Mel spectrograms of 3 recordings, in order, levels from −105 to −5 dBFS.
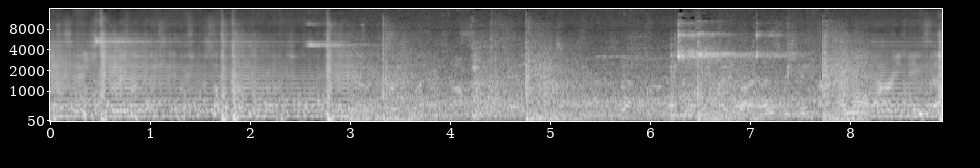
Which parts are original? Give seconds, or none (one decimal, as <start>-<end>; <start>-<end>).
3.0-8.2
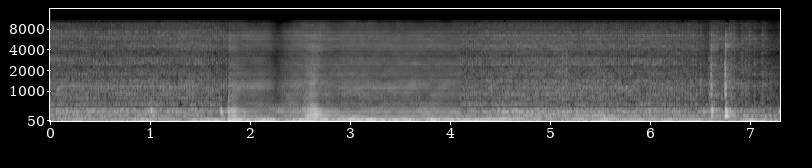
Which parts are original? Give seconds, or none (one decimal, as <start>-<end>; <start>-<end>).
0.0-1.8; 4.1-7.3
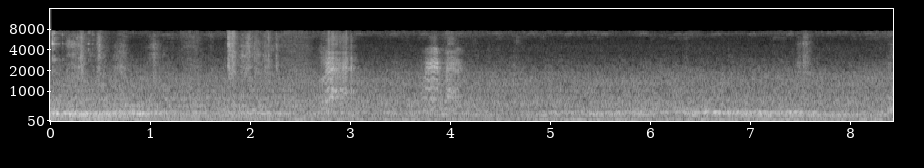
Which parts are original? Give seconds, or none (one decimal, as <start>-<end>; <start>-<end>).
0.0-0.9; 1.6-8.4

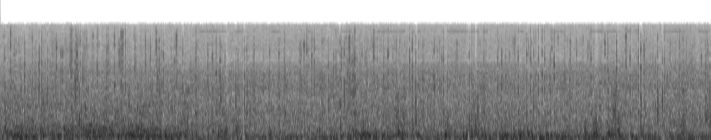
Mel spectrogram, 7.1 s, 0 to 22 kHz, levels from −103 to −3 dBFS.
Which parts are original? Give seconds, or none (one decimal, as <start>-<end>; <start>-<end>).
0.0-0.6; 4.0-7.1

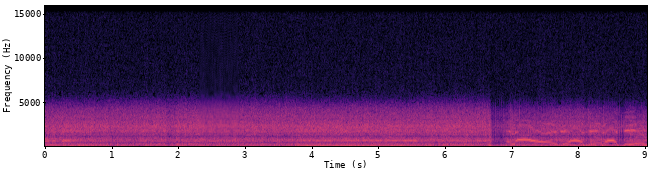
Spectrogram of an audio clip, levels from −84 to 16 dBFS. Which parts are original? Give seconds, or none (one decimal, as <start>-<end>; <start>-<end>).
0.0-2.3; 2.9-9.0

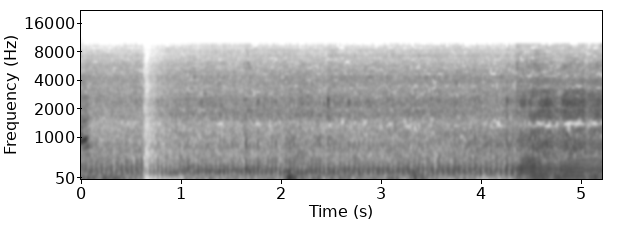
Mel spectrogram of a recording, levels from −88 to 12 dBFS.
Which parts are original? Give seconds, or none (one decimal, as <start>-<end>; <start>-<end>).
0.0-1.1; 1.7-5.2

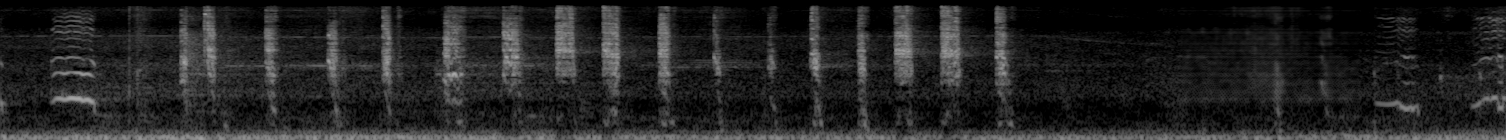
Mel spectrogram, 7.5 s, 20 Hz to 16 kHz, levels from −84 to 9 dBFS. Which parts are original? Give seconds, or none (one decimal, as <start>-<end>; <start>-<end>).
0.0-5.9; 6.8-7.5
